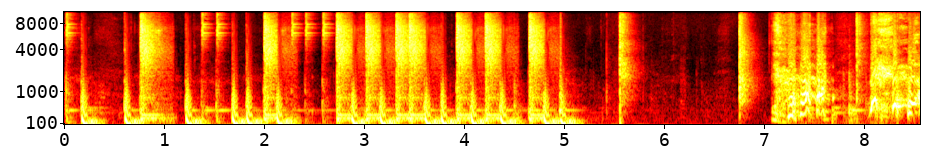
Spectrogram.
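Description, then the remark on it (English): Sharp hand claps ring out in a quick, uneven rhythm for about five seconds over a low steady hum, then stop; after a short silence, a burst of rough noise and chatter follows. “Real claps in.”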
